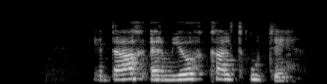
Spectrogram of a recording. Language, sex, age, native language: Icelandic, female, 30-39, Russian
